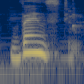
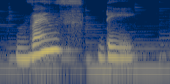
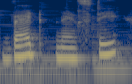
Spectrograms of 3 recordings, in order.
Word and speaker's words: Wednesday: was okay it was Wednesday so here letter D is silent letter s has z sound not s sound so it was Wednesday morning Wednesday okay so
